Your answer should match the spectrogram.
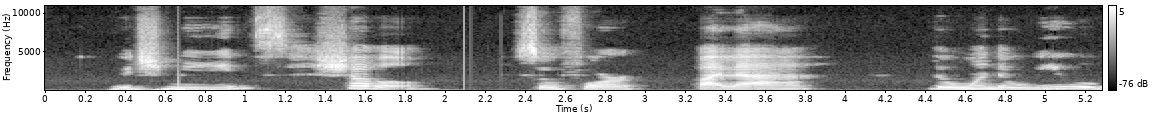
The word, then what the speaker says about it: pala: with how you pronounce pala because there is another tagalog word which means shovel so for pala the one that we will be discussing the stress is in the first syllable because that's shovel it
